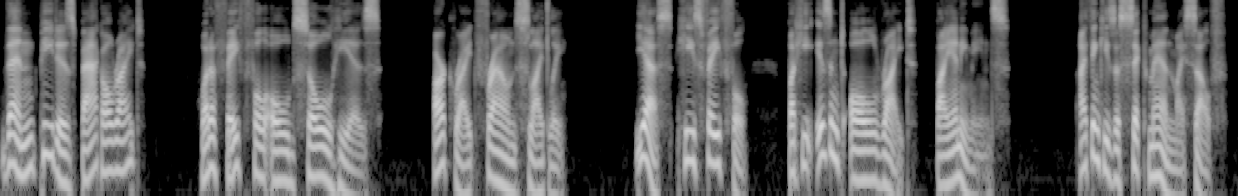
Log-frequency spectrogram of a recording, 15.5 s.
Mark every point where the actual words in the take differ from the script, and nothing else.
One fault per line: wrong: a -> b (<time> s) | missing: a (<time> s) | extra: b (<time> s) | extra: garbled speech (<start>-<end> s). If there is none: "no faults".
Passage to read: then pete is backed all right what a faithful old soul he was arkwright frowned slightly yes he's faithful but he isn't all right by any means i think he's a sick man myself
wrong: backed -> back (0.9 s)
wrong: was -> is (4.4 s)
